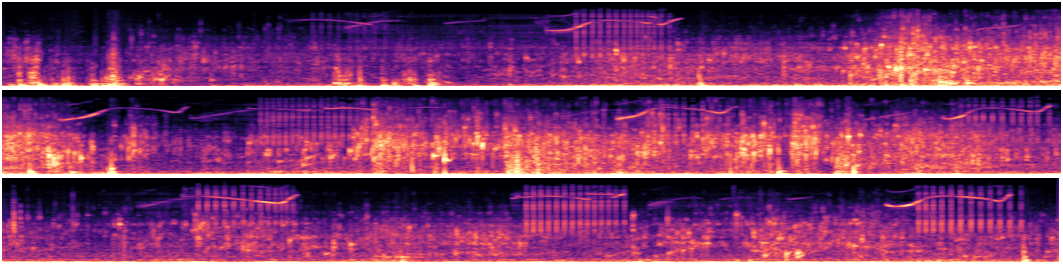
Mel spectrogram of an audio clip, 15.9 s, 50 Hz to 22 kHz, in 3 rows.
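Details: Hawaiian false killer whale mother and calf from cluster 1, filmed close up underwater on a GoPro off Oahu, Hawaii: wavy high whistles recur every second or two, with loud splashing, bubbling water and low rumble throughout.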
